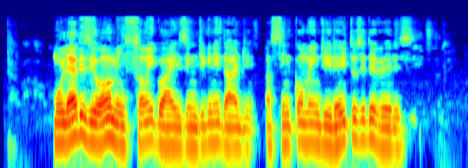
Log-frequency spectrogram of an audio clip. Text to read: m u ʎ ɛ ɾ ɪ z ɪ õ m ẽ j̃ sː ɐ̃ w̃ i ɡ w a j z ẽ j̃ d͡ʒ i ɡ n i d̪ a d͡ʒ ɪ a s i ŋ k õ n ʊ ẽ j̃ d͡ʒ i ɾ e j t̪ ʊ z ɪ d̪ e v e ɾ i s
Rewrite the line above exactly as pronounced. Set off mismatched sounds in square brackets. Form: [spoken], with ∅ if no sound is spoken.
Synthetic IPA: m u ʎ ɛ ɾ ɪ z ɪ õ m ẽ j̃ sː ɐ̃ w̃ i ɡ w a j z ẽ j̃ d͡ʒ i ɡ n i d̪ a d͡ʒ ɪ a s [ĩ] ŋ k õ [m] ʊ ẽ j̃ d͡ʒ i ɾ e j t̪ ʊ z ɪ d̪ e v e ɾ [ɪ] s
